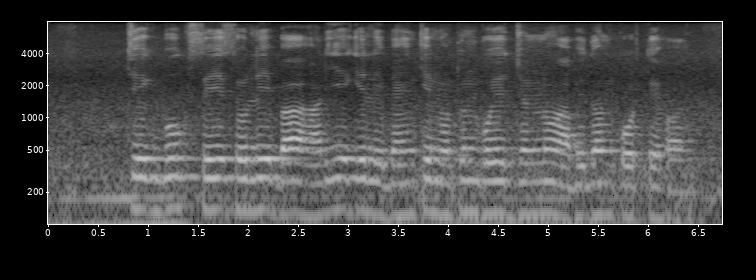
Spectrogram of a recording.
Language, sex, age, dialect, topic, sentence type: Bengali, male, 18-24, Standard Colloquial, banking, statement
